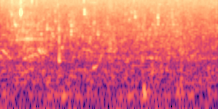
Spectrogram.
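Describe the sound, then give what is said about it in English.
Quiet, steady wash of lake water lapping at the shore, a soft continuous splashing with small irregular ripples and no distinct pauses, at low volume. “Did you hear that? Lapping on the waves.”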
